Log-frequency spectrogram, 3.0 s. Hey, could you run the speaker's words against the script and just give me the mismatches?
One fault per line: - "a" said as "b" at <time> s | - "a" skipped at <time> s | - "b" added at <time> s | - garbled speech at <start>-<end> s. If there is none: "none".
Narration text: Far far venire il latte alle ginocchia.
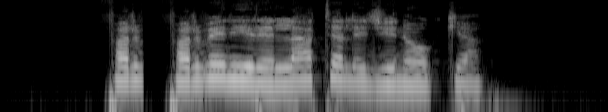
none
